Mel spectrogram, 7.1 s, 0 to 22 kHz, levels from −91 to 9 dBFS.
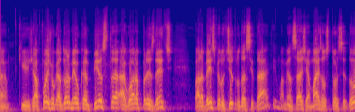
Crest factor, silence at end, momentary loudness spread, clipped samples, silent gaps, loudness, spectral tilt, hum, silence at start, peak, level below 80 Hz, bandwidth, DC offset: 14 dB; 0 s; 7 LU; under 0.1%; none; -21 LUFS; -5.5 dB/octave; none; 0 s; -8 dBFS; -62 dBFS; 14 kHz; under 0.1%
